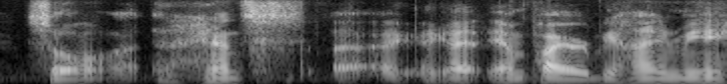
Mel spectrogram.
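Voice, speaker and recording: A man's medium-pitched voice, dry and close with no echo. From small-town US. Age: 40s. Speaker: custom toy artist. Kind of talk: casual interview chat. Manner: halting.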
